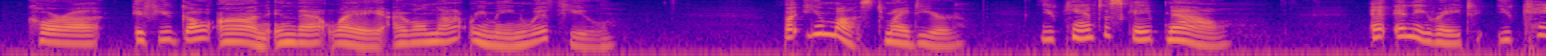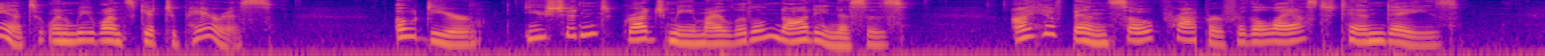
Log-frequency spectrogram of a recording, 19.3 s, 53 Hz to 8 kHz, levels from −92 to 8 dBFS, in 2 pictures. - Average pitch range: No, wide, 5.7 semitones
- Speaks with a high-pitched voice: Yes, high, 205 Hz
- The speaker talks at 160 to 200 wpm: Yes, average, 165 wpm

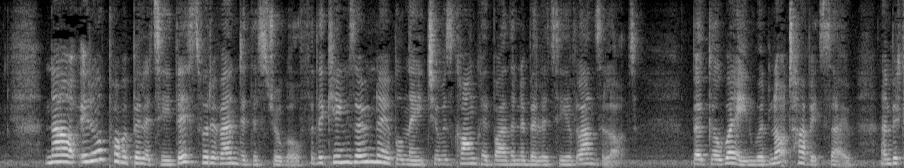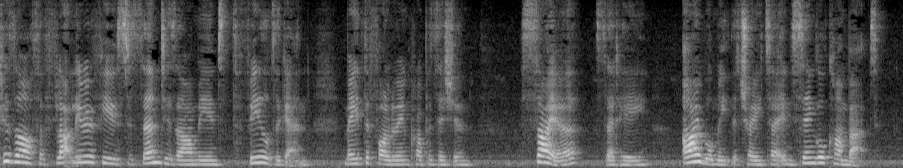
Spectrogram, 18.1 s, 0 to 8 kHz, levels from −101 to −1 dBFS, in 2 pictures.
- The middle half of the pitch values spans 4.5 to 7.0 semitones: Yes, wide, 5.6 semitones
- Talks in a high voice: Yes, high, 225 Hz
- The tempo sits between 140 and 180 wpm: No, average, 195 wpm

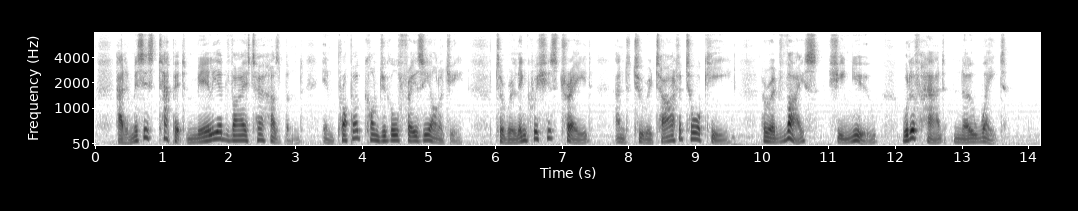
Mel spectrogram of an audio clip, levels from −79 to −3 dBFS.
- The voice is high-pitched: No, low, 125 Hz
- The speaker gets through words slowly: Yes, slow, 125 wpm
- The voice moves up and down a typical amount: No, wide, 8.0 semitones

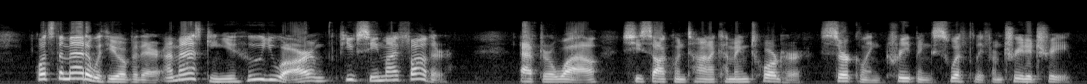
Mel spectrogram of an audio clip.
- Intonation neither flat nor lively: No, wide, 8.7 semitones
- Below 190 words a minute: No, average, 195 wpm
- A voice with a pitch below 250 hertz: Yes, low, 135 Hz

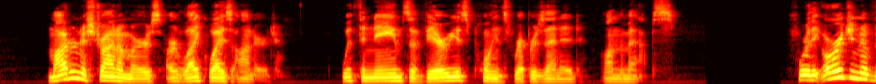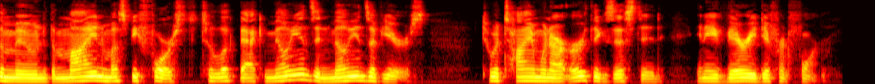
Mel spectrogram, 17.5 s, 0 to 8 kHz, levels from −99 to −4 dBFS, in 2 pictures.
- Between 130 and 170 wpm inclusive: Yes, average, 160 wpm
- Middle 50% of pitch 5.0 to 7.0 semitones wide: No, average, 3.4 semitones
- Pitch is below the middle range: Yes, low, 125 Hz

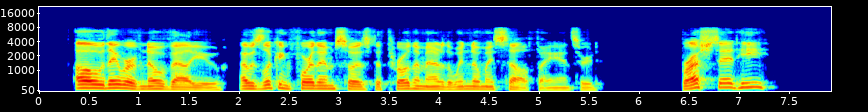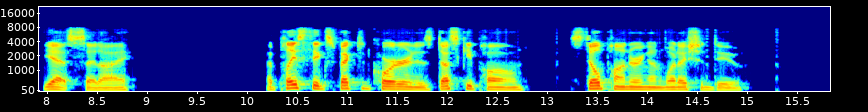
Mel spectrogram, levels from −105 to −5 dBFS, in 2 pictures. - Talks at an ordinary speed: Yes, average, 170 wpm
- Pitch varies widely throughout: Yes, wide, 6.1 semitones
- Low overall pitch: Yes, low, 115 Hz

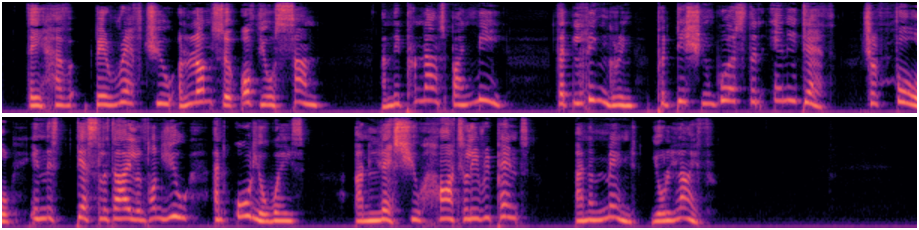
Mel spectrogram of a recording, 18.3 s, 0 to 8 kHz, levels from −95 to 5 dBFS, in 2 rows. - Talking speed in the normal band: No, slow, 130 wpm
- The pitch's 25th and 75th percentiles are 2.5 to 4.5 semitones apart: No, average, 5.1 semitones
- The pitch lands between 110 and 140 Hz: No, very high, 255 Hz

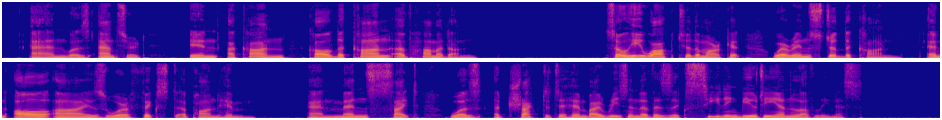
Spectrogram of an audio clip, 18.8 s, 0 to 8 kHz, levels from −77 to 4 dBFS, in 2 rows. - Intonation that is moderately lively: No, wide, 6.7 semitones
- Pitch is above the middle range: No, low, 115 Hz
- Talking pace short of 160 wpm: Yes, average, 140 wpm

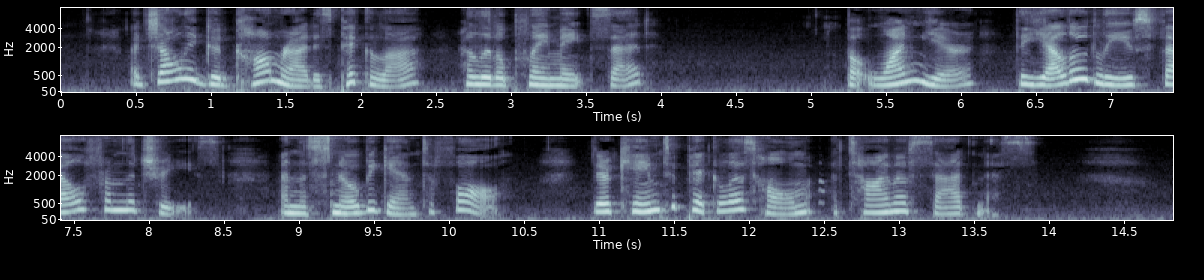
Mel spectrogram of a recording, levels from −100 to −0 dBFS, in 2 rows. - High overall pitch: Yes, high, 225 Hz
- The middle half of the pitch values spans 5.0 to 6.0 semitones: Yes, average, 5.3 semitones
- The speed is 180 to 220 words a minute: No, average, 150 wpm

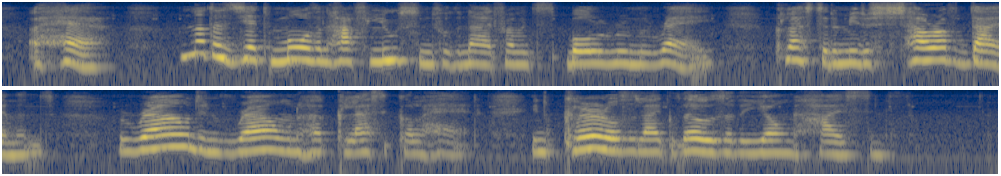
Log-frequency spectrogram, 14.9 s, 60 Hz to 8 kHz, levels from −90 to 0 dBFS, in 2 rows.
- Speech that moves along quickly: No, average, 150 wpm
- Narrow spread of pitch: No, average, 3.3 semitones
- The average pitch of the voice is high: Yes, high, 230 Hz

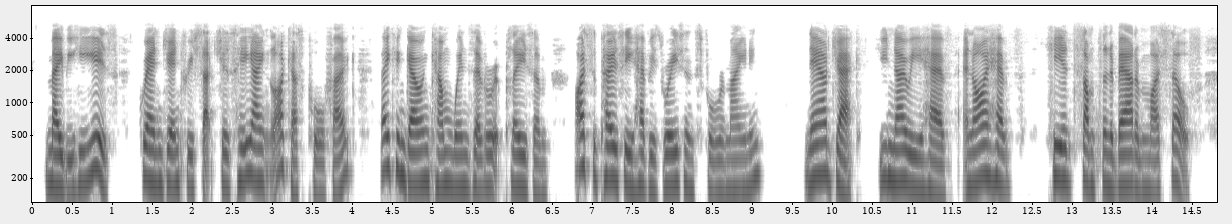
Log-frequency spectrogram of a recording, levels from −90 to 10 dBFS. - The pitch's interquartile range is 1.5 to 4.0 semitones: Yes, average, 3.4 semitones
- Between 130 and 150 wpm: No, average, 175 wpm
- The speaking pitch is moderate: Yes, medium, 170 Hz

